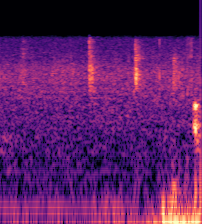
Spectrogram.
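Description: A quiet pause in a recorded conversation: a low steady hum with two faint soft clicks, and a voice starting up just before the end.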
